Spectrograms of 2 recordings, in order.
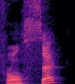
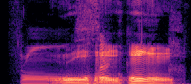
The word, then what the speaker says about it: Frensek: Frunsec. F-R-U-N-S-E-K. Or actually, it'd be F-R-E-N-S-E-K. And it's pronounced Frunsec. – Frunsec. – Frunsec. Frunsec.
